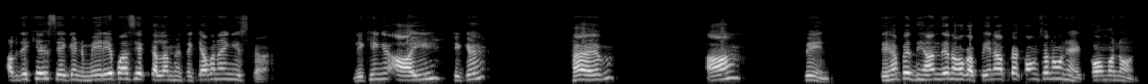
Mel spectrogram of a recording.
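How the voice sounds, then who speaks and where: A man teaching an online grammar lesson who keeps asking his own questions and answering them, spelling words out slowly as he writes. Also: very high-pitched, a bit bright, no room sound. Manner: repeats "theek hai" often, asks and answers his own questions; spells words out slowly while writing on the board.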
